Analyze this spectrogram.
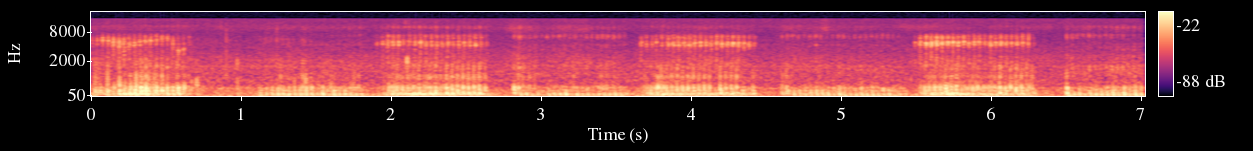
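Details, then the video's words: Granite-loving house cat purring loudly in a quiet room: deep, steady rumble pulsing on inhale and exhale, roughly one cycle every two seconds, each phase carrying a soft airy hiss. "Granite loving cat, purring loudly"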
